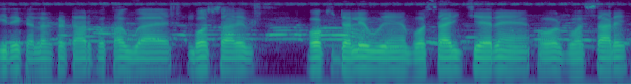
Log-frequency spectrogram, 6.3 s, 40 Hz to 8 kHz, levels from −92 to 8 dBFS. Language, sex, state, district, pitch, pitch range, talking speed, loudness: Hindi, male, Uttar Pradesh, Varanasi, 105 Hz, 105-110 Hz, 200 wpm, -33 LUFS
